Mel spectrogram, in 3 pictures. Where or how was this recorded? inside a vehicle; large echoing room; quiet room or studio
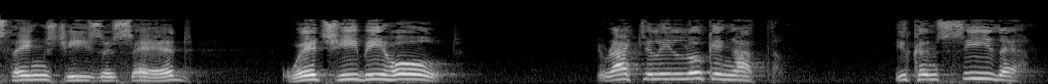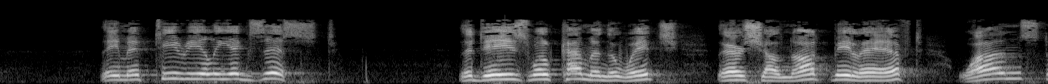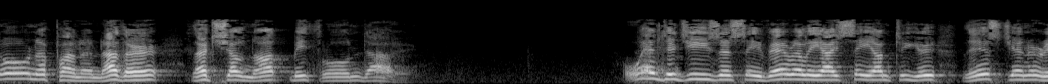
large echoing room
